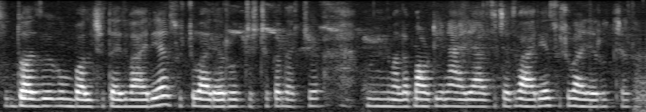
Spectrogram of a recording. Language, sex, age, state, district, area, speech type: Kashmiri, female, 18-30, Jammu and Kashmir, Kulgam, rural, spontaneous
